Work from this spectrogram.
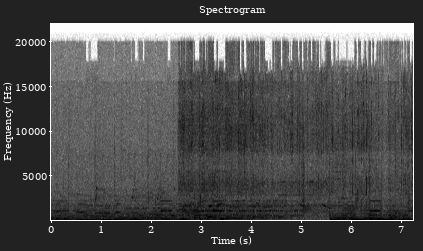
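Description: A toasted sandwich sizzles in a sandwich press, a steady crackling hiss that runs throughout at moderate level, with brief quieter dips and some faint background noise.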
